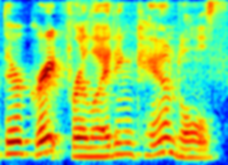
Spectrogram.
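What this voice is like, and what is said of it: Imitates another person's voice. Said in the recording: “a good Martha impression ... That was a really good Martha impression.”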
